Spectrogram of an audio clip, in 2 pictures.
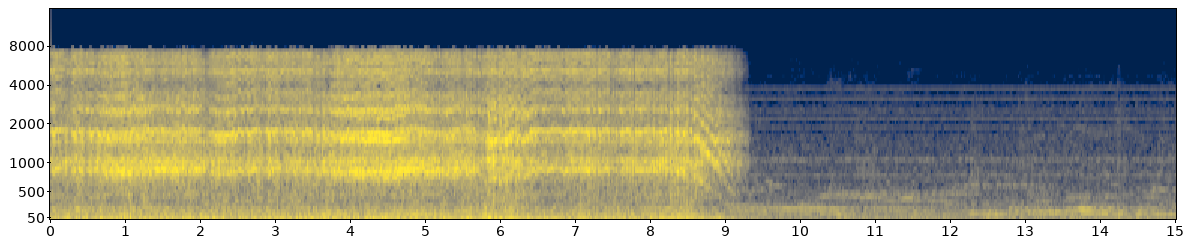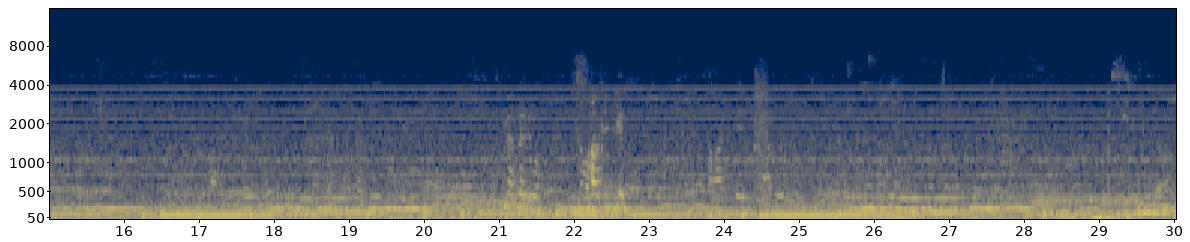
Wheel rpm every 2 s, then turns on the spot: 230, 230, 220, 220, 100, 0, 0, 0, 0, 0, 0, 0, 0, 0, 0.
none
